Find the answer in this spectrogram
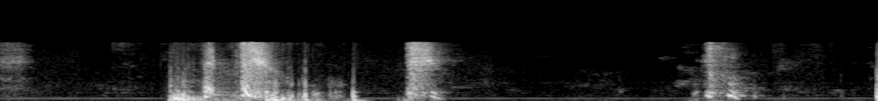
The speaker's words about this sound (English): Excuse me, I just had a sneeze attack.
